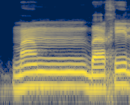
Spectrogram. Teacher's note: نون ساکن کے بعد جب با آ جائے تو ہم پھر نون نہیں پڑھیں گے، میم پڑھیں گے۔ میم زبر مم، من بخیل، اور ادھر اخفاء کریں گے، اخفاء شفوی، من بخیل۔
